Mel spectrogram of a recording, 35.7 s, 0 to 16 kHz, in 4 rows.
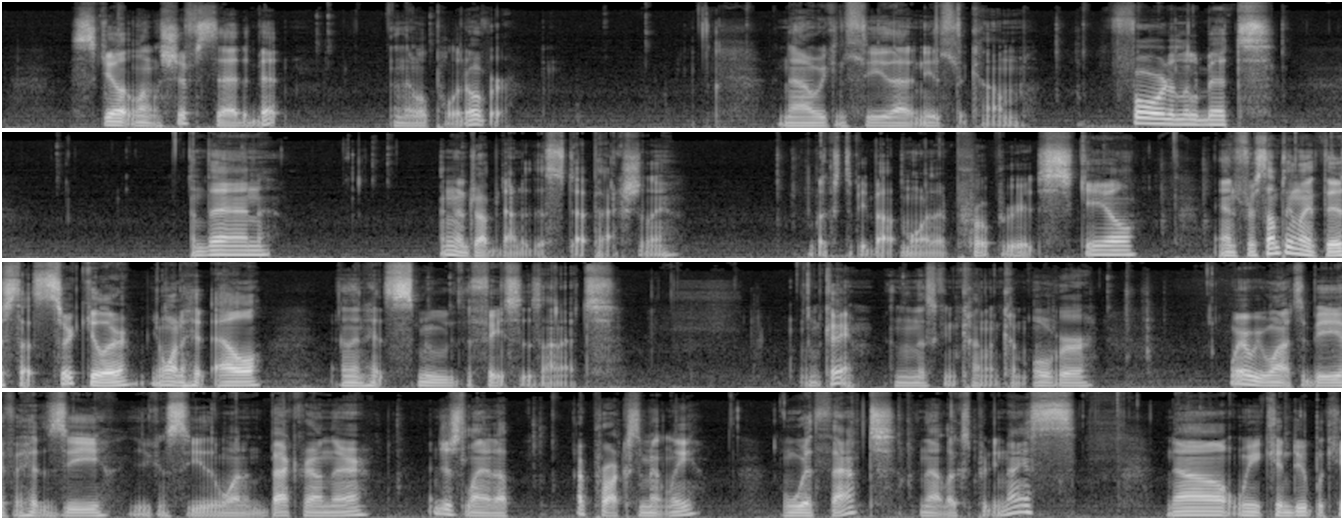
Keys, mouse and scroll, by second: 0.5 s, 2.8 click, 4.9 middle click, 5.6 middle click, 6.4-9.2 middle drag, 9.2-11.3 drag, 14.1 a, 14.2 Tab, 16.5 Tab, 16.8 Tab, 17.3 Tab, 18.9 l, 21.1 a, 23.8-24.9 drag, 25.3 KP_0, 26.5 z, 29.2 z, 32.0 a, 33.0 Tab, 33.6 Tab.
